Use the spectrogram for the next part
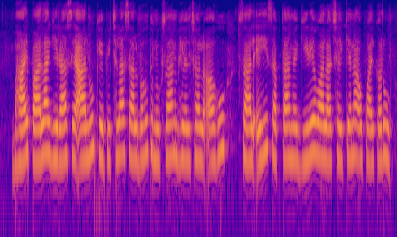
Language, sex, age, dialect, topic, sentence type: Maithili, female, 51-55, Bajjika, agriculture, question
